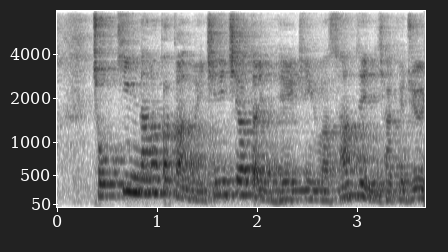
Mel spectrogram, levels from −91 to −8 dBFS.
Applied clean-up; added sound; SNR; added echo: none; none; none; reverberation time 1.0 s.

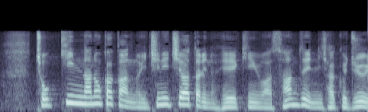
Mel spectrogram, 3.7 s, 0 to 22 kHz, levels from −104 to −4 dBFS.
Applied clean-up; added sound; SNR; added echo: none; none; none; none.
